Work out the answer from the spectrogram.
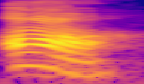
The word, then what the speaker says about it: hour: But our's pronunciation, although we write our as H-O-U-R, but its pronunciation starts with R.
